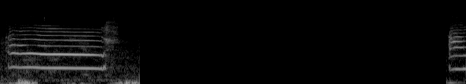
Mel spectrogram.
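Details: A male neutered Maine Coon gives a loud, flat meow lasting about a second, followed after a pause by the start of another similar meow, with light thumps underneath.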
